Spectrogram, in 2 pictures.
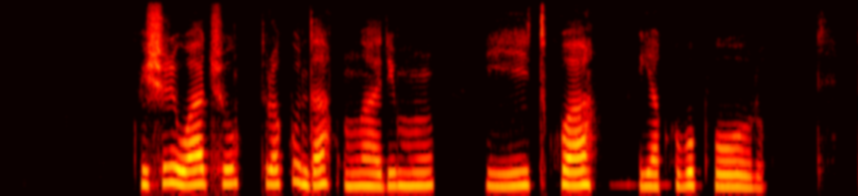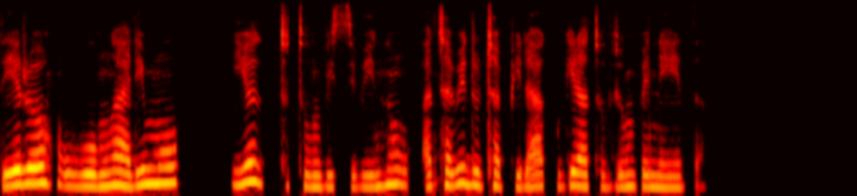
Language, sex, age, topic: Rundi, female, 25-35, education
